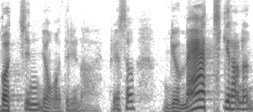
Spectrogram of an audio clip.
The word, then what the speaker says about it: pneumatic: 그래서 pneumatic이라는 단어가 영어는 이제 앞에 P를 묵음으로 하니까 pneumatic이라는 단어는 이 공기역학의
